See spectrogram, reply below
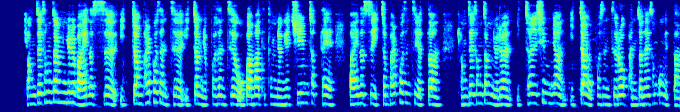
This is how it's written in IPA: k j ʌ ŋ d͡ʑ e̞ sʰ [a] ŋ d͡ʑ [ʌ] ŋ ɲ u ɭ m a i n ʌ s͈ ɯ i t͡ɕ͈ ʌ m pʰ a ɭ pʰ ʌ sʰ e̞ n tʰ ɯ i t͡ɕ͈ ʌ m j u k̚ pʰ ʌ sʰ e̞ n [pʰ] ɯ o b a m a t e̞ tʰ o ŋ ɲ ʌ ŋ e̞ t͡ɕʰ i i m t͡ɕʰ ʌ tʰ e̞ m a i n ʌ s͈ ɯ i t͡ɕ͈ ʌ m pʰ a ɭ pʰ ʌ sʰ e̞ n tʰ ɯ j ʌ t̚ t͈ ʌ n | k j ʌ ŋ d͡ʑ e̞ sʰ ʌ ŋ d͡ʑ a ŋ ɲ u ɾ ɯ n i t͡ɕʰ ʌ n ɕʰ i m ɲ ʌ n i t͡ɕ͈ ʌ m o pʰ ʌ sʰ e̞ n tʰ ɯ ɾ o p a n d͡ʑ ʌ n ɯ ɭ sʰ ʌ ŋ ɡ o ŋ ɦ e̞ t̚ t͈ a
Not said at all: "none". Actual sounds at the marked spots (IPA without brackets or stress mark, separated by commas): ʌ, a, tʰ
